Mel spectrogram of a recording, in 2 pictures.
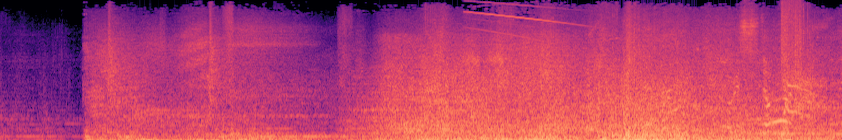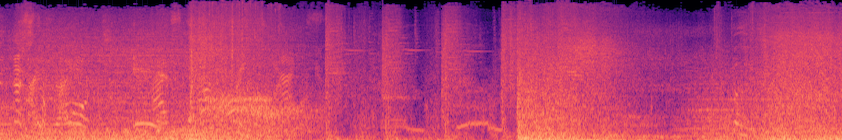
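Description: Magic blasts and clashing blows crackle in a busy battle.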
